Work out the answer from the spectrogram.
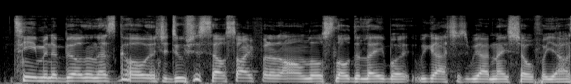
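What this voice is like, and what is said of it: Hoarse, choppy voice from a cold. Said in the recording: “Excuse my voice, I'm coming down with a little cold... it's coming in and out. It's a little choppy”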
